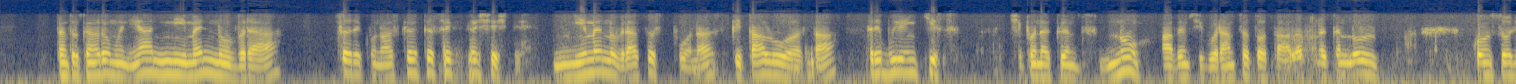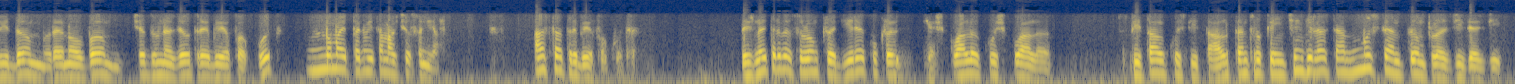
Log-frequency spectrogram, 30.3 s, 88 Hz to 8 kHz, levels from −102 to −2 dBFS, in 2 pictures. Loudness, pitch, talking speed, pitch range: -17 LUFS, 140 Hz, 140 wpm, 120-160 Hz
